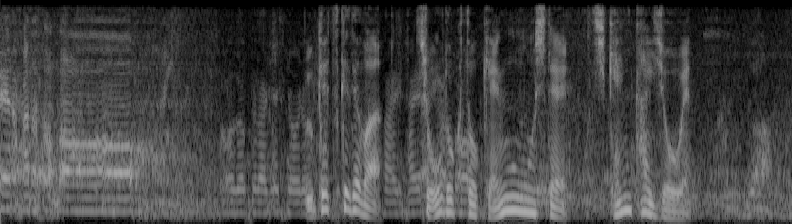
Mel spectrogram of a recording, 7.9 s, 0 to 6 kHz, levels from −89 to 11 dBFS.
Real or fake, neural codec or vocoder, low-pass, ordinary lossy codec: fake; codec, 16 kHz, 16 kbps, FunCodec, trained on Chinese and English, 50 frames a second; 5.4 kHz; none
